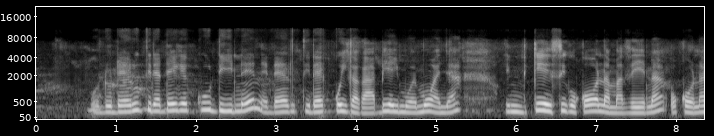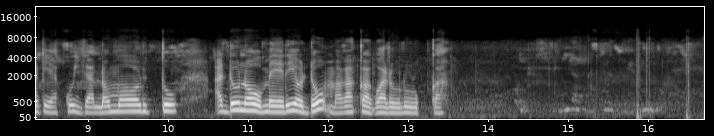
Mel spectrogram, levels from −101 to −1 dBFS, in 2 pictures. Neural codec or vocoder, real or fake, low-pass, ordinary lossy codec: codec, 24 kHz, 3.1 kbps, DualCodec; fake; 10.8 kHz; none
